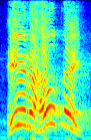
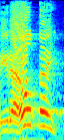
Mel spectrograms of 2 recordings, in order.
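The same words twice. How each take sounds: First: High loud pleading cry; desperate cry for help. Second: High, loud, slow drawn-out cry; sinking man's cry. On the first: Canaanite woman crying to the Lord, desperate loud cry. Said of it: "gebed van die Canaanese vrouw". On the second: Peter sinking in the waves, slow desperate cry. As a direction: Peter crying as he sinks. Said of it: "Toen heeft hij ook geroepen". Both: Acted.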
